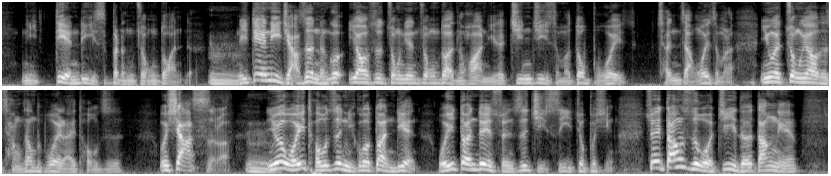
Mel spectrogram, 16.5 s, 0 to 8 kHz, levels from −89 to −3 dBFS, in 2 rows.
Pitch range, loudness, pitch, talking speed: 105-145 Hz, -18 LUFS, 120 Hz, 320 characters per minute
